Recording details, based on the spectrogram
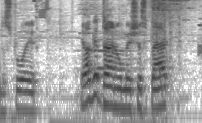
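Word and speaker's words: Dinomischus: Yeah, I'll get Dynino Micious back. Dino Micious rhymes with delicious.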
